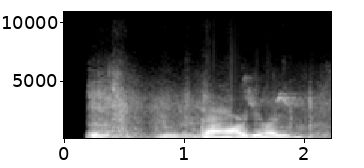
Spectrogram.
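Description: Voices talking, then a person letting out a loud, drawn-out yell held on one pitch for under a second near the end.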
